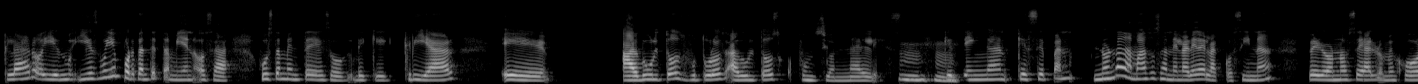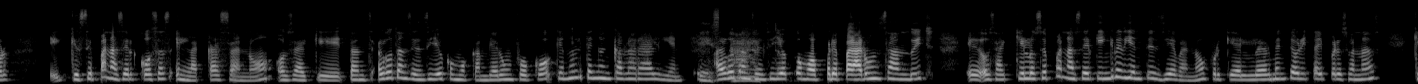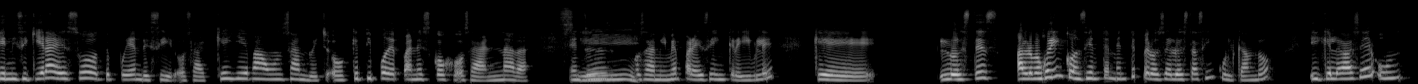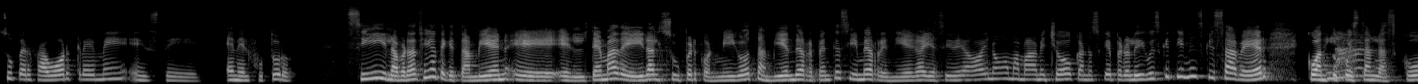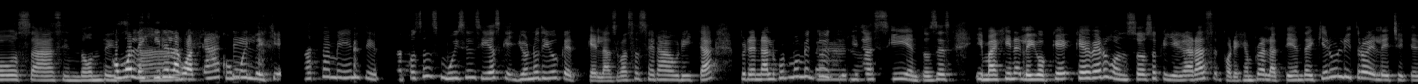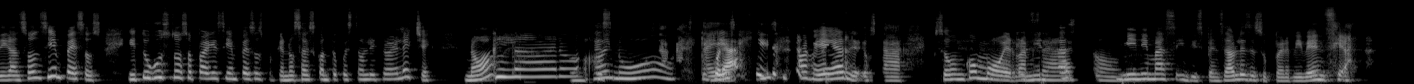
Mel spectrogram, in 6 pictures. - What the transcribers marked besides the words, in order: chuckle; laugh; chuckle
- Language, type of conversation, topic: Spanish, podcast, ¿Qué haces para mantener la cocina ordenada cada día?
- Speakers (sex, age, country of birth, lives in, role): female, 25-29, Mexico, Mexico, host; female, 45-49, Mexico, Mexico, guest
